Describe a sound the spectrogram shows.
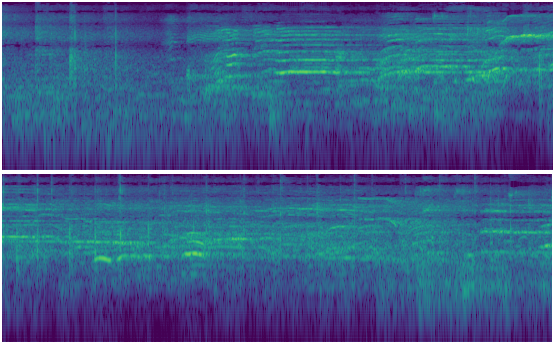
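Spectators talk and call out in a large echoing gym.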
